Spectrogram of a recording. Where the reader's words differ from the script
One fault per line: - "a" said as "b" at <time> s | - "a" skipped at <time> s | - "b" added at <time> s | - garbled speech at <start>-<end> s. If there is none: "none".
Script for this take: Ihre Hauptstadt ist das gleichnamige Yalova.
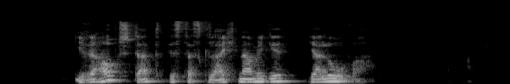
none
